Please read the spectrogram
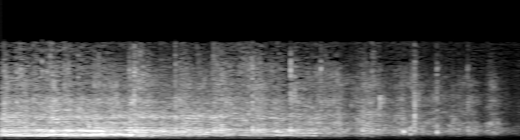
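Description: An audience claps and shouts to the Lord together, a dense wash of crowd noise with cheering voices that is loud at first and gradually tapers off, with a few sharper claps near the end.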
